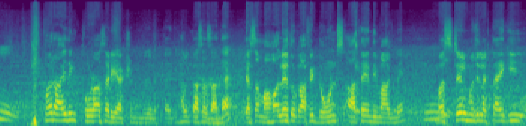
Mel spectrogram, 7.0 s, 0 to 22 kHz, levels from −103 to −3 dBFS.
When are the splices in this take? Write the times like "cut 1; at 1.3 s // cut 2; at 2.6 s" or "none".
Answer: cut 1; at 3.3 s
